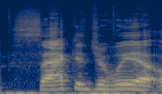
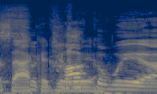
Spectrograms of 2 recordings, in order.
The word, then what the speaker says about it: Sacagawea: Sacagawea or Sacagawea, I believe, is the actual historical pronunciation.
